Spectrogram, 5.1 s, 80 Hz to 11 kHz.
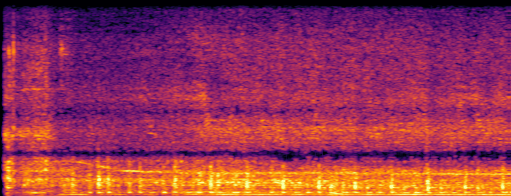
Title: S10 Engine Knock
